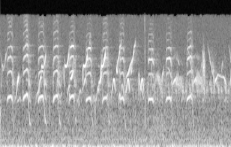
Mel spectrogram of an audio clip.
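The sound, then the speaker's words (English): Gila woodpeckers and a gilded flicker call at sunrise at Organ Pipe National Monument in a busy overlapping chorus of sharp, high chirps and trills, repeating rapidly and steadily throughout, moderately loud with no talking. “Those are Gila woodpeckers, and that's a gilded flicker.”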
